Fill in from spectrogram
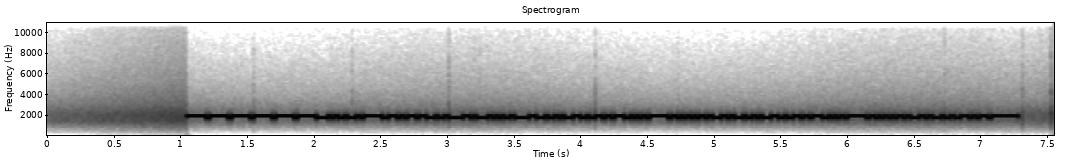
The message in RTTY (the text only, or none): CQ TEST ZL4JFN ZL4JFN CQ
